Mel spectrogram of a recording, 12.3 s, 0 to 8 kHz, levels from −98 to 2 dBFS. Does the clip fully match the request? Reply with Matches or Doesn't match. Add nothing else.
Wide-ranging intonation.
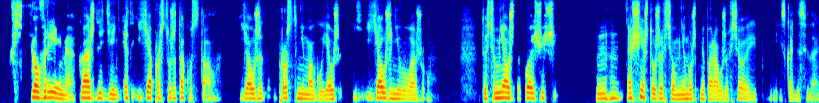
Doesn't match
